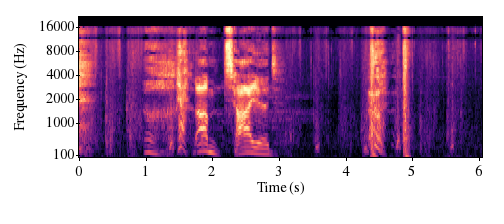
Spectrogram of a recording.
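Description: Punches thud during a fistfight.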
